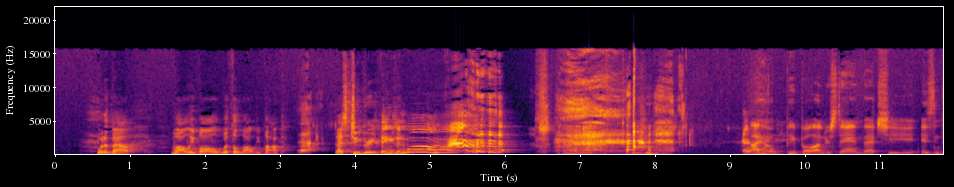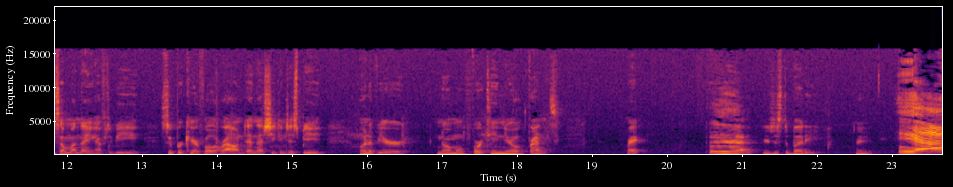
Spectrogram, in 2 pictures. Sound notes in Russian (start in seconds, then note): 5.3 смех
